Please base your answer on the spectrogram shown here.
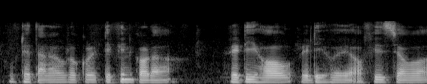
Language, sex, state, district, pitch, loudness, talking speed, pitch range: Bengali, male, West Bengal, Kolkata, 105 Hz, -21 LUFS, 155 wpm, 100-110 Hz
